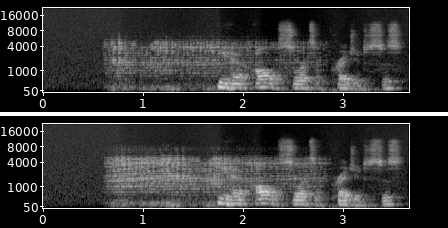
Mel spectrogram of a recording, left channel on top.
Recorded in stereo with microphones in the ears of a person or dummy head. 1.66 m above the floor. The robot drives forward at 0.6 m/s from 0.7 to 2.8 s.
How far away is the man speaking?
About 1.9 m.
